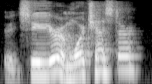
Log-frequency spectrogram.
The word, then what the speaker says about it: Worcester: But I just tell them it's as easy as what our mayor used to say. It's like W-O-O-S-T-A, Worcester.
